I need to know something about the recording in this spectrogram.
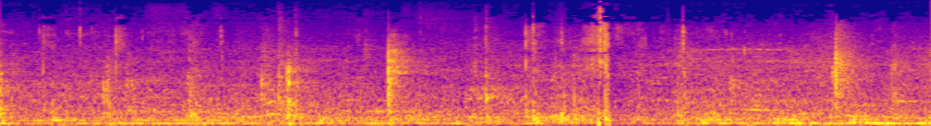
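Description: Footsteps on stone steps, a few short knocks about a second apart, over indistinct background voices and a steady low hum.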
